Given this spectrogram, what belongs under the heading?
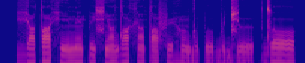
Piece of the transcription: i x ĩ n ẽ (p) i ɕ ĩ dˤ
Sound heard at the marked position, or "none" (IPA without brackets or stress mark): p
